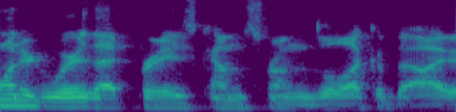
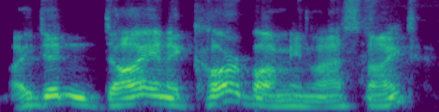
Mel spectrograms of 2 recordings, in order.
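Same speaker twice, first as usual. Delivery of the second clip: lilting, higher mock-Irish voice; Irish accent; 4 semitones higher, 7 dB louder than usual. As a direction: play a relieved Irishman, louder and higher. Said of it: "you threw in an accent".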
